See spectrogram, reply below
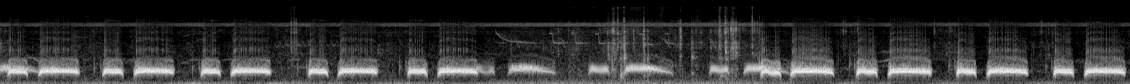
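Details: Spotted dove used as a decoy to lure wild birds, giving steady, mellow low coos repeated about once a second, with a few longer, wavering notes in the middle and a faint high background hiss.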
